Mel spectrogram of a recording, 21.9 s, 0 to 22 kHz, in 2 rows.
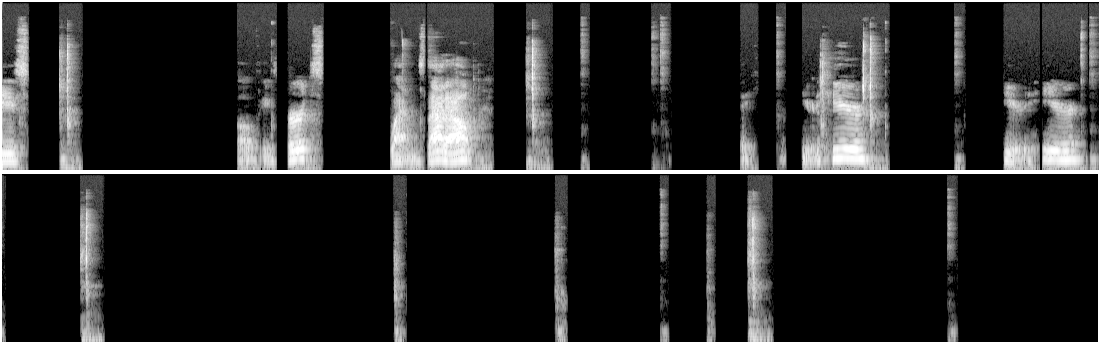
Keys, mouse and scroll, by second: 0.5 x, 1.8 click, 2.6 middle click, 3.4 shift+middle click, 3.8 middle click, 3.8 middle click, 5.6 click, 7.6 shift+click, 8.5 f, 8.8 middle click, 9.4 click, 10.7 shift+click, 11.6 f, 12.4 middle click, 13.2 shift+middle click, 13.4 middle click, 13.8-14.7 scroll up 1, 14.7 1, 14.9 middle click, 15.4-15.9 scroll up 1, 16.1 shift+middle click, 16.5 scroll up 1, 17.4 shift+click, 18.3 m, 19.2 click, 20.8 middle click, 21.3-21.9 scroll up 1.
